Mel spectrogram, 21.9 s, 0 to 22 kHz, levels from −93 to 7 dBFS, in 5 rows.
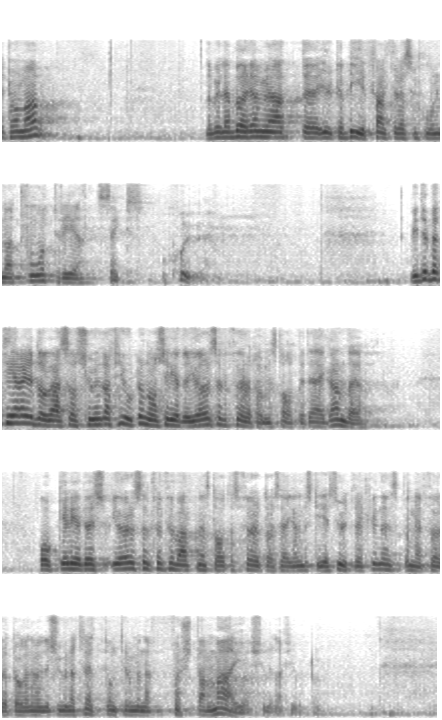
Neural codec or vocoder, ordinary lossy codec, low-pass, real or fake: codec, 16 kHz, 4 kbps, FreqCodec, smaller model; Opus, 64 kbps; 7.2 kHz; fake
